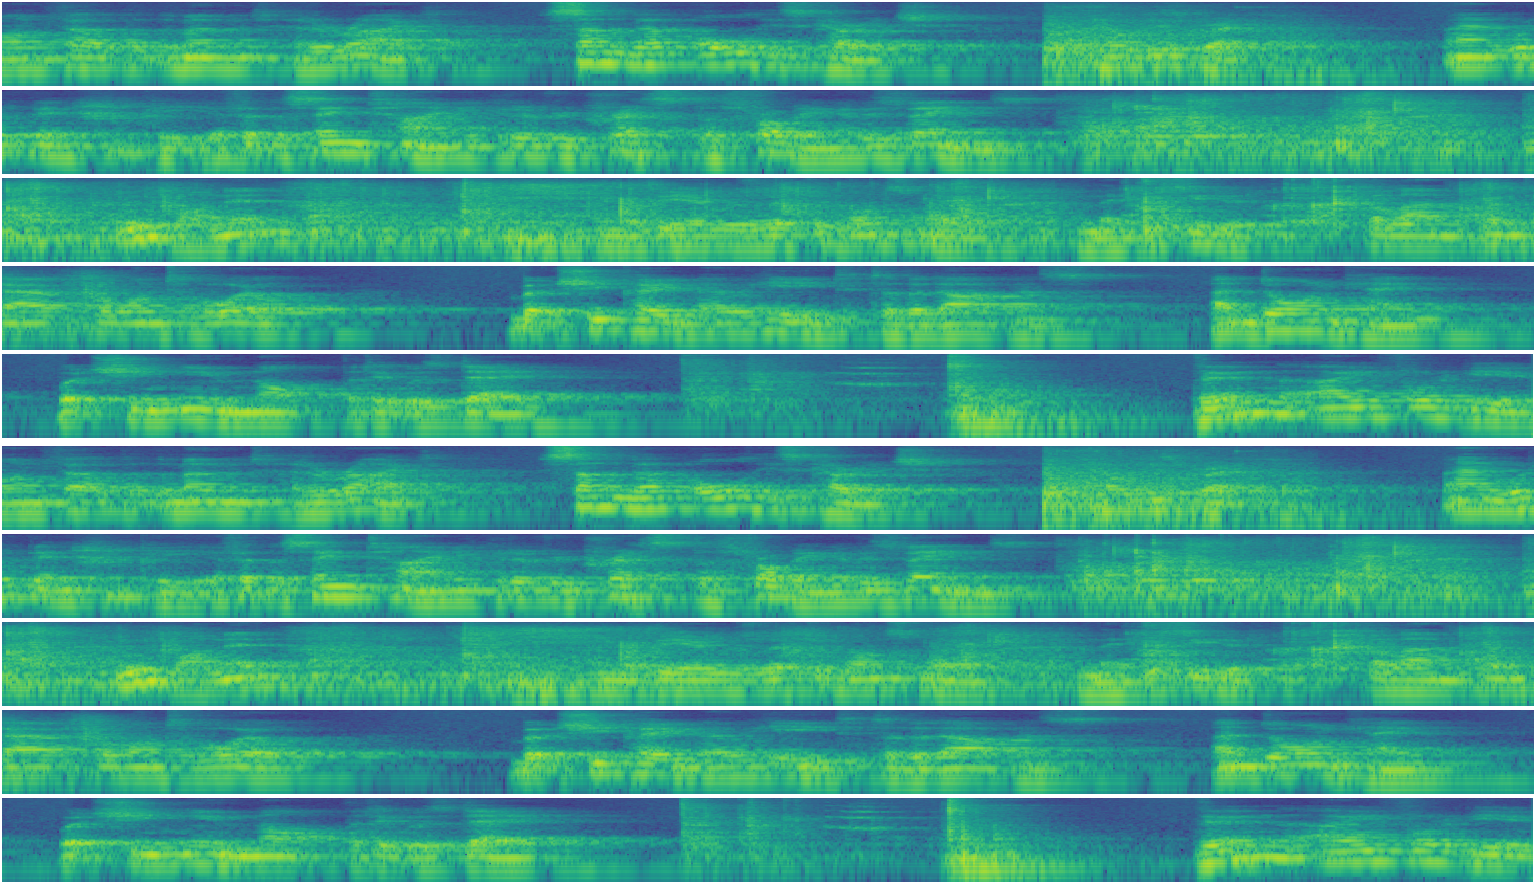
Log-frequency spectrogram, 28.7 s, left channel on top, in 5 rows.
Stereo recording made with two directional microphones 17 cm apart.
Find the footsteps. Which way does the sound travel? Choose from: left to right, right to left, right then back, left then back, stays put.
left then back.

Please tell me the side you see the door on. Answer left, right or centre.
right.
